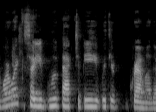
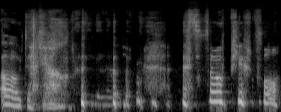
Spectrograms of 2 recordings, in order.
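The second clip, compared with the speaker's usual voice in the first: whispered, tearful laugh rising into higher praise; deeply touched, whisper then slow down; moved near tears; 5 semitones higher, slower than usual. Real, not acted. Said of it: "I'm gonna cry again".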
